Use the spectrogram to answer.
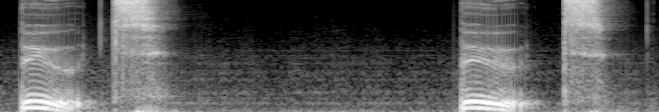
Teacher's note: vowel sounds in english the first is ooh boot boot so your lips are round here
